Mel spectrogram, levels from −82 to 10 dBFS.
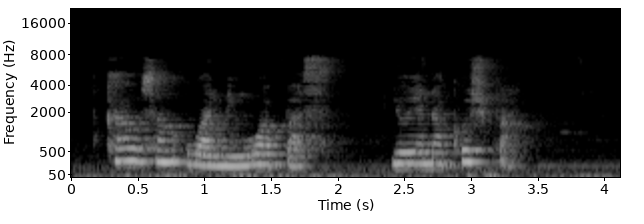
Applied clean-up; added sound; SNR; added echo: none; Dog; 20 dB; reverberation time 0.5 s.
